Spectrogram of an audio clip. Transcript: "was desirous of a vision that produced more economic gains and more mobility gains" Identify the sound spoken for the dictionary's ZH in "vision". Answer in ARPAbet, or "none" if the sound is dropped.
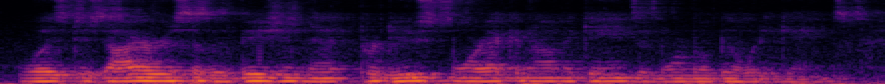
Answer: ZH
